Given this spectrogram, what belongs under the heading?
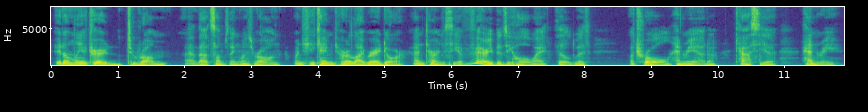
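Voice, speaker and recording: Husky, creaky fantasy story narrator. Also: mid-range voice, normal speed, a little mellow. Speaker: storyteller, author reading fiction.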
